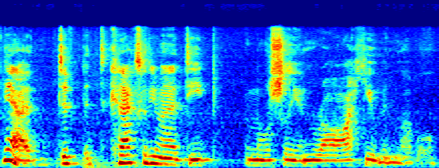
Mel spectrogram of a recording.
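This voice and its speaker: A man's voice: mid-range voice, fairly quick, a little mellow. Young man in a jokey movie chat. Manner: mock-serious, jokey overpraise. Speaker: podcast co-host. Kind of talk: casual movie-review chat.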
